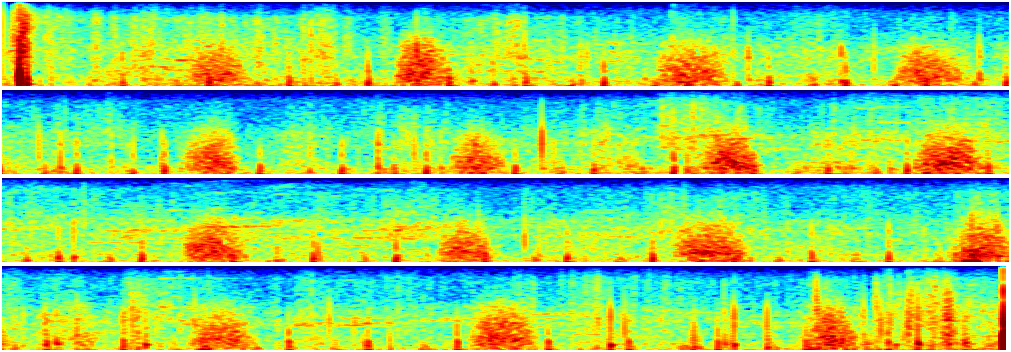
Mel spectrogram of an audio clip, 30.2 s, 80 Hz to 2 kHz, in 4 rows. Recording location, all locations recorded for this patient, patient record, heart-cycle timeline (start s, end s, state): aortic valve (AV)
aortic valve (AV)+pulmonary valve (PV)+tricuspid valve (TV)+mitral valve (MV)
#Age: Child
#Sex: Male
#Height: 102.0 cm
#Weight: 17.5 kg
#Pregnancy status: False
#Murmur: Absent
#Murmur locations: nan
#Most audible location: nan
#Systolic murmur timing: nan
#Systolic murmur shape: nan
#Systolic murmur grading: nan
#Systolic murmur pitch: nan
#Systolic murmur quality: nan
#Diastolic murmur timing: nan
#Diastolic murmur shape: nan
#Diastolic murmur grading: nan
#Diastolic murmur pitch: nan
#Diastolic murmur quality: nan
#Outcome: Normal
#Campaign: 2014 screening campaign
0.00	7.04	unannotated
7.04	7.26	diastole
7.26	7.36	S1
7.36	7.50	systole
7.50	7.60	S2
7.60	7.82	diastole
7.82	7.94	S1
7.94	8.08	systole
8.08	8.18	S2
8.18	8.48	diastole
8.48	8.58	S1
8.58	8.74	systole
8.74	8.82	S2
8.82	9.14	diastole
9.14	9.30	S1
9.30	9.46	systole
9.46	9.56	S2
9.56	9.82	diastole
9.82	9.92	S1
9.92	10.08	systole
10.08	10.18	S2
10.18	10.36	diastole
10.36	10.52	S1
10.52	10.70	systole
10.70	10.78	S2
10.78	11.04	diastole
11.04	11.20	S1
11.20	11.36	systole
11.36	11.46	S2
11.46	11.69	diastole
11.69	11.80	S1
11.80	11.96	systole
11.96	12.08	S2
12.08	12.30	diastole
12.30	12.42	S1
12.42	12.56	systole
12.56	12.64	S2
12.64	12.88	diastole
12.88	13.04	S1
13.04	13.14	systole
13.14	13.26	S2
13.26	13.50	diastole
13.50	13.60	S1
13.60	13.72	systole
13.72	13.82	S2
13.82	14.04	diastole
14.04	14.12	S1
14.12	14.32	systole
14.32	14.38	S2
14.38	14.61	diastole
14.61	14.73	S1
14.73	14.90	systole
14.90	15.02	S2
15.02	15.24	diastole
15.24	15.34	S1
15.34	15.50	systole
15.50	15.60	S2
15.60	15.86	diastole
15.86	15.96	S1
15.96	16.12	systole
16.12	16.22	S2
16.22	16.52	diastole
16.52	16.66	S1
16.66	16.80	systole
16.80	16.90	S2
16.90	17.14	diastole
17.14	17.24	S1
17.24	17.40	systole
17.40	17.52	S2
17.52	17.78	diastole
17.78	17.86	S1
17.86	18.02	systole
18.02	18.12	S2
18.12	18.42	diastole
18.42	18.56	S1
18.56	18.68	systole
18.68	18.78	S2
18.78	19.06	diastole
19.06	19.16	S1
19.16	19.30	systole
19.30	19.40	S2
19.40	19.70	diastole
19.70	19.78	S1
19.78	19.94	systole
19.94	20.04	S2
20.04	20.24	diastole
20.24	20.42	S1
20.42	20.56	systole
20.56	20.66	S2
20.66	20.88	diastole
20.88	20.98	S1
20.98	21.14	systole
21.14	21.24	S2
21.24	21.48	diastole
21.48	21.56	S1
21.56	21.72	systole
21.72	21.82	S2
21.82	21.97	diastole
21.97	30.19	unannotated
